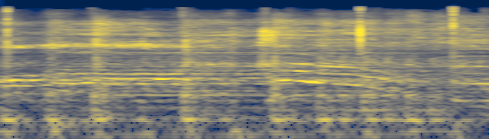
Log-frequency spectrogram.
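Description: Rock band playing live in an arena, heard from among the audience, over a steady drum beat. A falling pitched sweep comes about a second and a half in.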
